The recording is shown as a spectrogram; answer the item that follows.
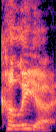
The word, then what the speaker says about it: Aaliyah: AALIYAH, am I pronouncing your name right?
